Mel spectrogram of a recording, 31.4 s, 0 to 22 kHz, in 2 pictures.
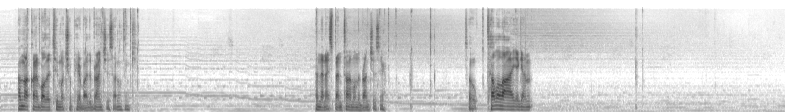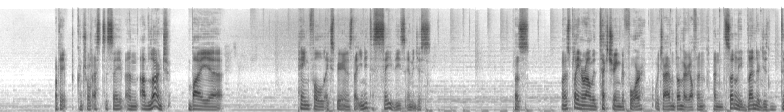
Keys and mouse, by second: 0.3 click, 0.6 click, 1.1 middle click, 1.8 click, 2.3 click, 2.5 middle click, 3.0 click, 3.4 click, 3.8 click, 4.2 click, 4.7 click, 5.4 middle click, 6.0 click, 7.3 click, 7.6 click, 7.9 shift+middle click, 8.3 middle click, 8.8 click, 9.6 middle click, 10.0 middle click, 10.7 click, 11.9 middle click, 12.6 shift+middle click, 12.9 click, 13.4 click, 13.8 click, 14.2 middle click, 14.9 click, 15.1 click, 15.8 click, 16.5 middle click, 17.1 ctrl+s, 20.8-23.1 drag, 28.8 middle click, 29.3 shift+middle click, 29.8 middle click, 30.6 middle click.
